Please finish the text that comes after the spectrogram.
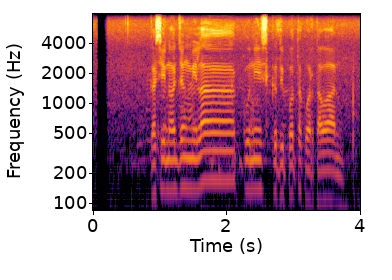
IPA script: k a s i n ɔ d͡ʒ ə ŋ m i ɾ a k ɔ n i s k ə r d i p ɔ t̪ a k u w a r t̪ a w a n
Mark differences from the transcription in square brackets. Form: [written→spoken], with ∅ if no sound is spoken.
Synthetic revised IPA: k a s i n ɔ d͡ʒ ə ŋ m i [ɾ→l] a k [ɔ→u] n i s k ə r d i p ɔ t̪ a k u w a r t̪ a w a n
